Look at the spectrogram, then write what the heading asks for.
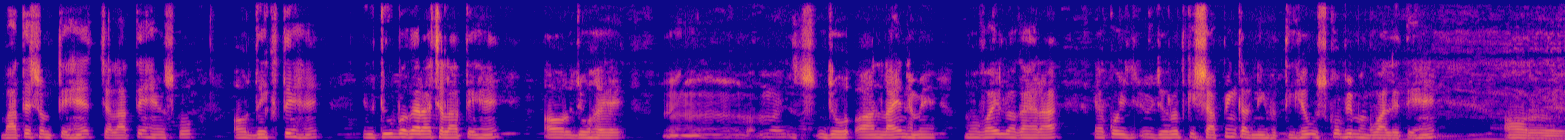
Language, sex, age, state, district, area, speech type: Hindi, female, 60+, Uttar Pradesh, Hardoi, rural, spontaneous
